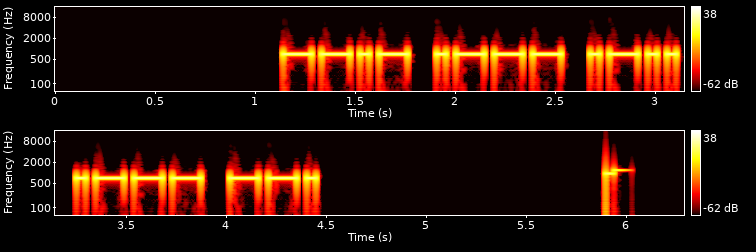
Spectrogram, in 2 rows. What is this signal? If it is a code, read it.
Morse code, heard as a keyed tone, about 25 wpm, 700 Hz. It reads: QJLJG
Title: Code Groups - 5 Letters - 25wpm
